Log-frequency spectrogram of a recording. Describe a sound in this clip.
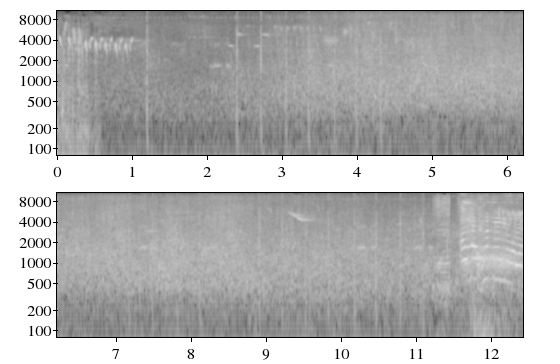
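Water splashes steadily from a fountain.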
